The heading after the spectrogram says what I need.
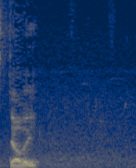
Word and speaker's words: Delhi: that in a second it's not even Delhi it's Deli is there where's the where's the syllable change we are at peace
